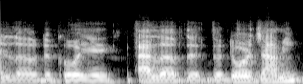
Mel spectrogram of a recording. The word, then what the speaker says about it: Dora Milaje: I love the Dora Jami. Is that how you pronounce that whole like Dora Milaje? Dora Milaje. Yeah, that's what it is.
